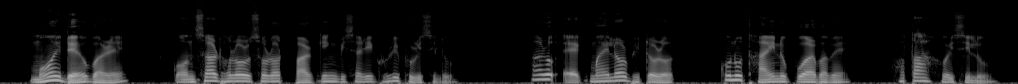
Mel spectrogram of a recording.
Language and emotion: Assamese, sad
